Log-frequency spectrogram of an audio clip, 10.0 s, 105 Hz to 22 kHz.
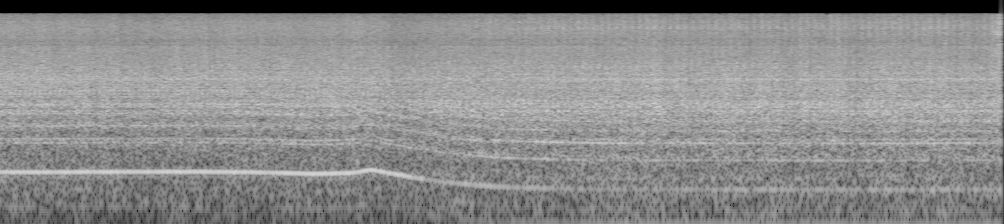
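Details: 1970s Datsun starting on its rejuvenated 6.5-year-old 12 V battery (12.476 V after resting overnight): engine revs, then the pitch eases down and settles into a smooth, even idle with no stumble; running healthy.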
